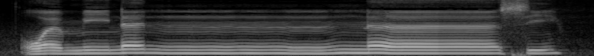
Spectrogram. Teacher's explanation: Kemudian alif tidak berbaris, kita jumpa dengan mad asli. Baca panjang 2 harokat.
